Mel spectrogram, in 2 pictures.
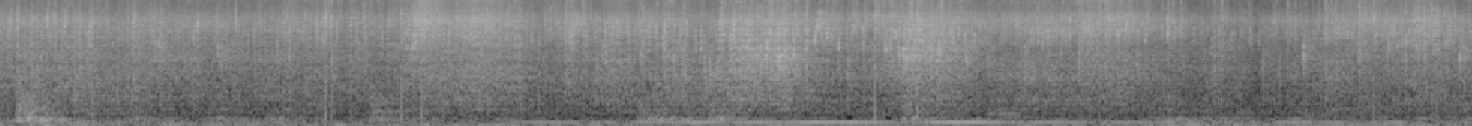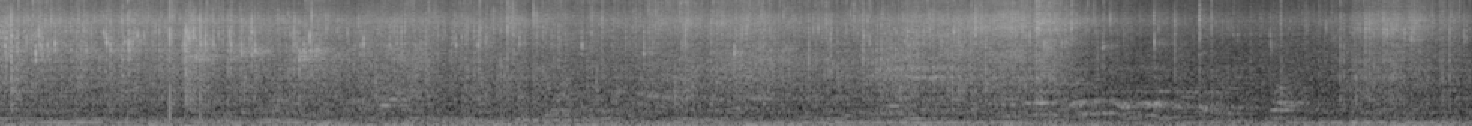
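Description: Boiled potatoes sizzling in shallow oil on a flat cast-iron griddle, browning, while a metal slotted spatula scrapes the griddle and turns them. The sizzle gets quieter about three seconds before the end.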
